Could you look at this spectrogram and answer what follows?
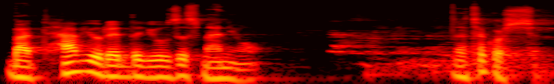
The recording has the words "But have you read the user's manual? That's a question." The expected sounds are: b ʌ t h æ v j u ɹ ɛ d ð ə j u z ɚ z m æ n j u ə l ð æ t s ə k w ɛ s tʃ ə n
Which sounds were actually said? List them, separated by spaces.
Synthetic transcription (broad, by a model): b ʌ t h æ v j u ɹ ɛ d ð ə j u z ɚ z m æ n j u ə l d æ t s ə k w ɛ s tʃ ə n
